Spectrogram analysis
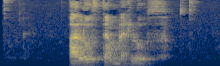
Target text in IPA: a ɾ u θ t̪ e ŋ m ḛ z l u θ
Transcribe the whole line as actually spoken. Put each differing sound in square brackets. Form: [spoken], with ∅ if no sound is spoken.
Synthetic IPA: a [l] u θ t̪ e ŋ m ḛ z l u θ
